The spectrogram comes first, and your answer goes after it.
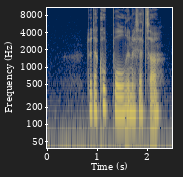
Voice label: "cwbl", Welsh

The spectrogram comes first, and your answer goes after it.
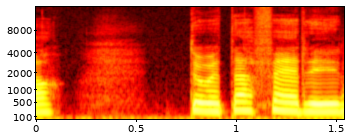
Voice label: "fferru", Welsh

